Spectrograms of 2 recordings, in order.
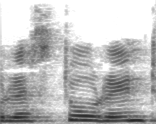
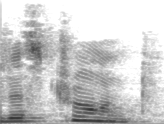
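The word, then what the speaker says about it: restaurant: वी गो टू रेस्टोरेंट रेस्टोरेंट लिखते हैं लेकिन इसको रेस्टोरेंट नहीं बोलते हैं इट्स रेस्टोरेंट ठीक है और टीवी साइलेंट है वी गो टू रेस्टोरेंट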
